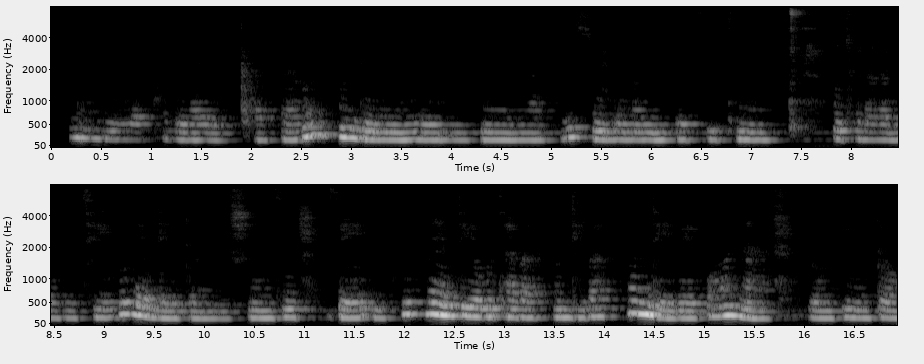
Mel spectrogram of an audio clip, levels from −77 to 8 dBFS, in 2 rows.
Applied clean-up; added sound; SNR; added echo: none; none; none; reverberation time 0.6 s.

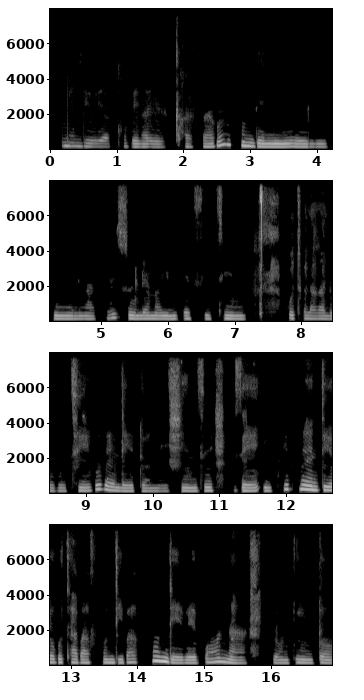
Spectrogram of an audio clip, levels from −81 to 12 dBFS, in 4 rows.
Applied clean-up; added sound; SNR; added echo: none; none; none; none.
